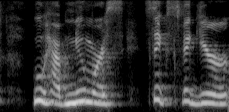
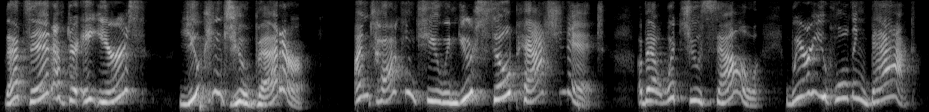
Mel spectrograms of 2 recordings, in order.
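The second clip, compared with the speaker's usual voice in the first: higher, louder, pressing challenge; pushy coach challenge; 7 semitones higher, 5 dB louder than usual. Retold or imitated. Nam challenging her at the party, higher and insistent. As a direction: push her hard, like a mentor calling her out. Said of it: "He's like".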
